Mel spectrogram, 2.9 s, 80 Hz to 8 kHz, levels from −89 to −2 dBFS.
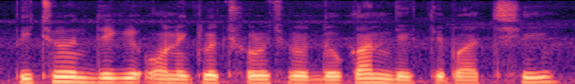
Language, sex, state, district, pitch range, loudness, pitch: Bengali, male, West Bengal, Cooch Behar, 125-150 Hz, -15 LUFS, 135 Hz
